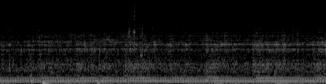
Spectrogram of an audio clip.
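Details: New Top Fin Indulge 3-gallon aquarium filter humming steadily with irregular low gurgles and bubbling. This has gone on for two nights and persisted after the filter was cleaned.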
